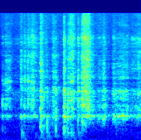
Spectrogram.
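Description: Small unfinished wooden crate sliding and rubbing against pine slats as it is pushed into place, with irregular scraping and a few light knocks of wood on wood.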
